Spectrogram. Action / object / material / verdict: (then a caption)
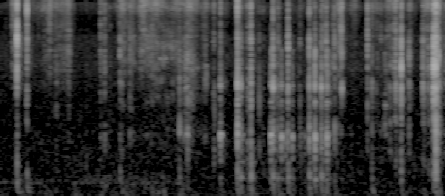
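tap / molded plastic action figure / plastic / none. Long blue acrylic nails tap and scratch the arms and armor of a hand-sized, detailed molded plastic or vinyl Predator action figure held in the hand. The result is a quiet, uneven run of sharp, bright clicks with soft scratching between them, each tap dying away almost instantly with almost no low end.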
